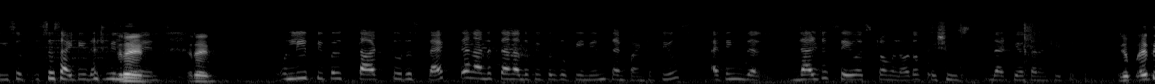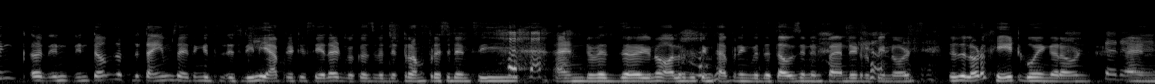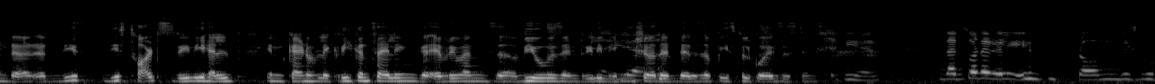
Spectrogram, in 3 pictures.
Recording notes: Since this is one of our earlier episodes, please watch out for lower sound quality.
